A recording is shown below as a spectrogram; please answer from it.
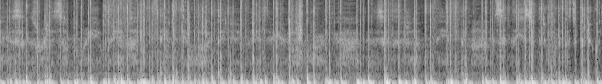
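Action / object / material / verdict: tap / paperback book / paper / none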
